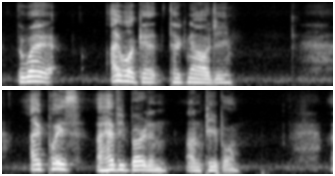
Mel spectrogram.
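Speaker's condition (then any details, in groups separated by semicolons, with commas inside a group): Cerebral palsy, spastic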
